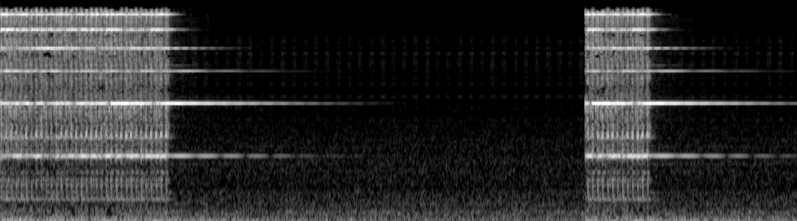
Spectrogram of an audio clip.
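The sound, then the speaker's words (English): An old-fashioned telephone bell rings in two bursts, the first about a second and a half long, then a pause before a shorter second ring. It's loud and goes unanswered, with no one speaking. “If you don't stop ringing me, I'm going to call the police.”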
